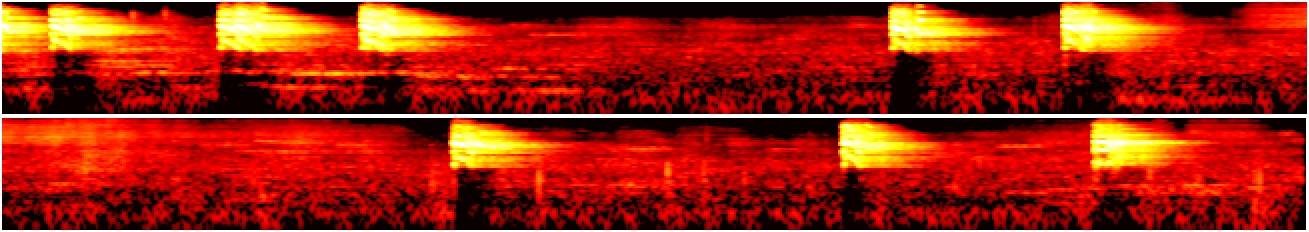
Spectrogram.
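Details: Lovebirds, a breeding pair, chirping: a quick triple of harsh, high chirps, then spaced single and paired shrill chirps with longer quiet gaps between.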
